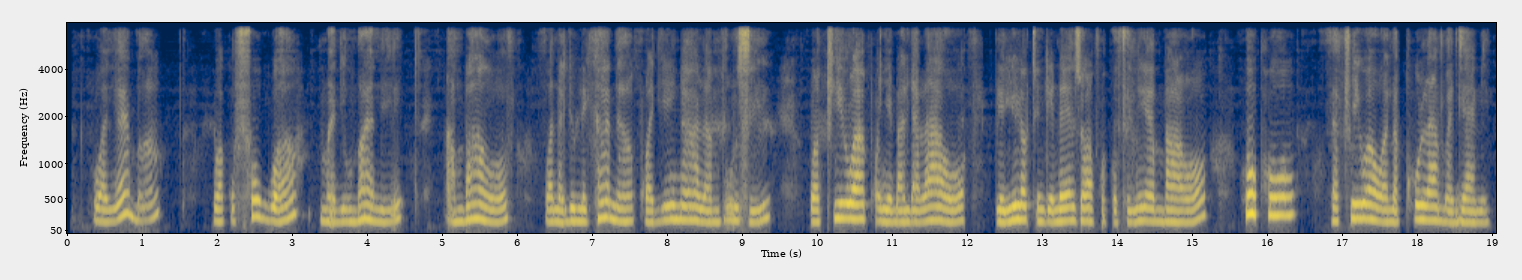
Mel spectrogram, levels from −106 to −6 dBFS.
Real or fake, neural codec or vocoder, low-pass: fake; codec, 24 kHz, 1.5 kbps, HILCodec; 7.2 kHz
